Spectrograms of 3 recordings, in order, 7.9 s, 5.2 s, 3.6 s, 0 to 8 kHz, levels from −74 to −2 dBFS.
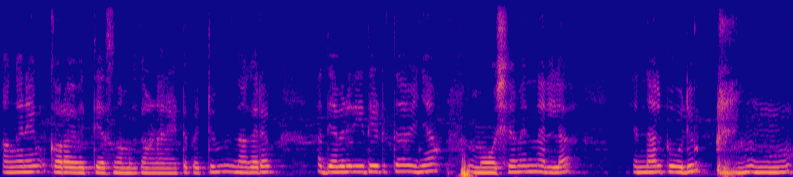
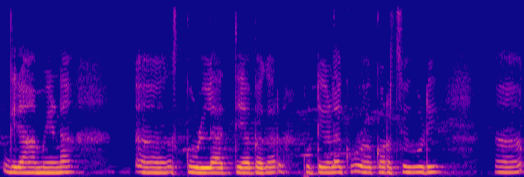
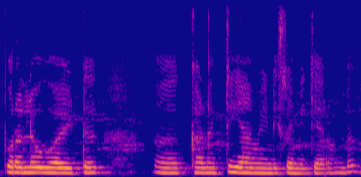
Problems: none marked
